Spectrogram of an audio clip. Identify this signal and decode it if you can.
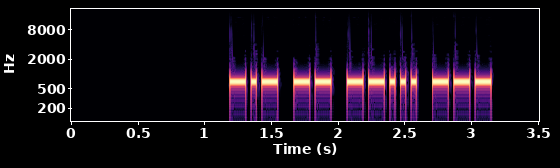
Morse code, heard as a keyed tone, about 32 wpm, 700 Hz. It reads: KM7O
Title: USA Call Signs - 4 Characters - 2x Character Spacing - 30wpm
